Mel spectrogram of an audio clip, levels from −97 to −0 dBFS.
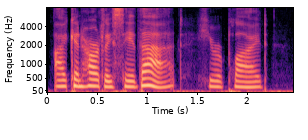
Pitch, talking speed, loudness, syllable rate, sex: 205 Hz, 170 wpm, -17 LUFS, 4.4 syllables/s, female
